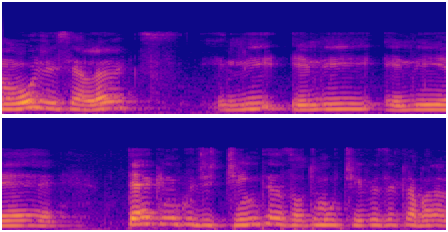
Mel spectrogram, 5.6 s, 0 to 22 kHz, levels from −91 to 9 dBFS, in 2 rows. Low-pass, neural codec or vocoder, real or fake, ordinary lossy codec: 7.2 kHz; none; real; none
